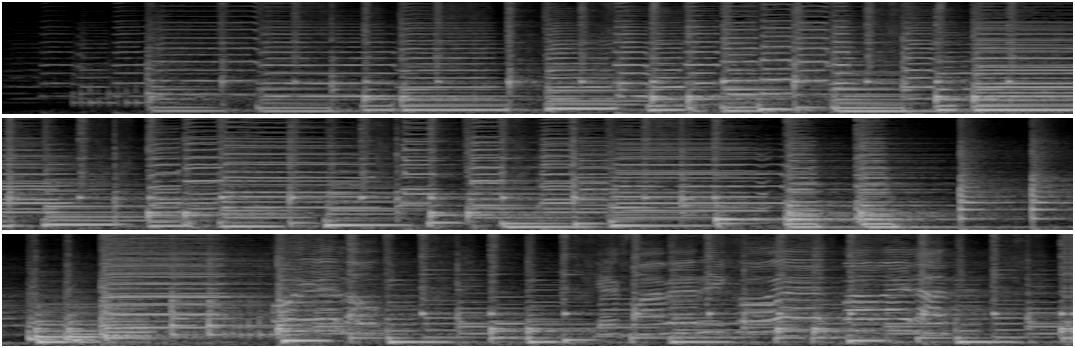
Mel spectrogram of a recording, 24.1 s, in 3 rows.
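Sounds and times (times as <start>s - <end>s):
Latin jazz music: 0.1s - 24.0s.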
